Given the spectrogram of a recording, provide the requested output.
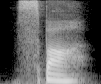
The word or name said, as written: spa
